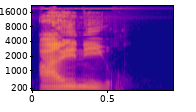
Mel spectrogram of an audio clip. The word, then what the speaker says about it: Ian Eagle: It's Ian Eagle. – Yeah, like Eagle Eye.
